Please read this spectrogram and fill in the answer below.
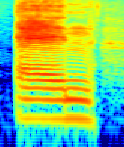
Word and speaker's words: enhanced: of the time, we we pronounce it as something like a like a breathing sound, like a heavy breathing, like that sort of a sound. So here, this word is enhanced.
